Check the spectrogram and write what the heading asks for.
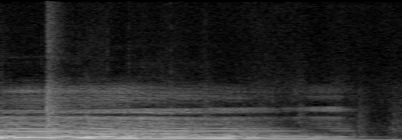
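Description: A man's drawn-out vocal exclamation, one long held note whose pitch sags slowly, lasting nearly two seconds.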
